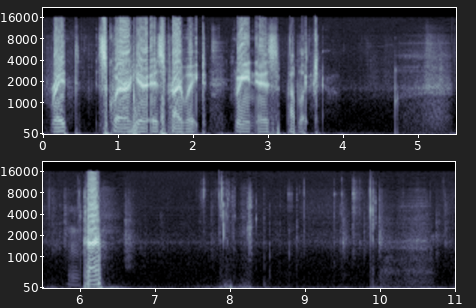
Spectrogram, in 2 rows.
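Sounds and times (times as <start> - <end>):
keyboard and mouse clicks: 7.6 - 10.1.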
